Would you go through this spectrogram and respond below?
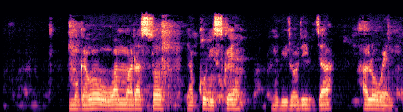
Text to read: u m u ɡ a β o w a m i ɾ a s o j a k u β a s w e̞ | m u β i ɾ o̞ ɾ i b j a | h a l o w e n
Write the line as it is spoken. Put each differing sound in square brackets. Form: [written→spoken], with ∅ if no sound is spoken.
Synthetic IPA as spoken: u m u ɡ a β o w a m [i→a] ɾ a s o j a k u β [a→i] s w e̞ | m u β i ɾ o̞ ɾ i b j a | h a l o w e n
